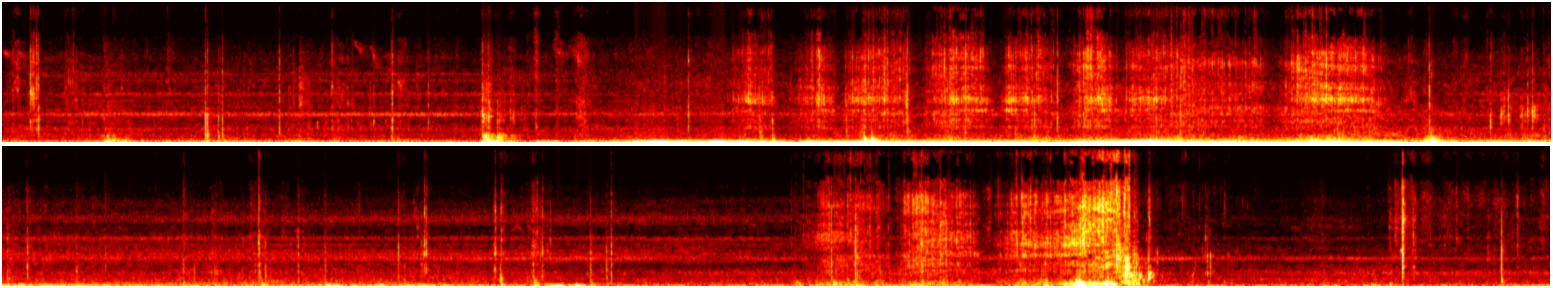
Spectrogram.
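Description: Small toy monster truck being handled and rolled across paper and a plastic tabletop: scattered clicks and scrapes of the wheels. A low rumble runs for several seconds from about six seconds in, and a louder scrape comes near the end.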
